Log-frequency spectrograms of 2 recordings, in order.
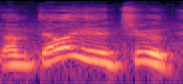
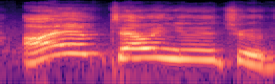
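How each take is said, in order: First: Said in the usual way. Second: Am hit hard, high and loud; insisting on am at full voice; stress on am. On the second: Real, not acted. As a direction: punch the word am, almost shouting.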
